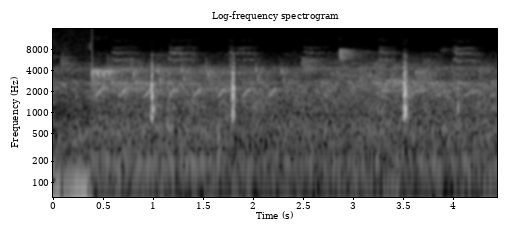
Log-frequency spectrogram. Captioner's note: turkey calls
